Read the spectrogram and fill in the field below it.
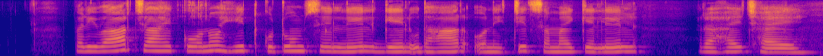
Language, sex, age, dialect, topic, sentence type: Magahi, female, 25-30, Western, banking, statement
